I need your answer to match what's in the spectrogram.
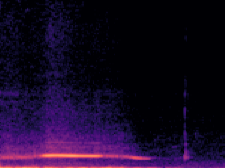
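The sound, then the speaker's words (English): A person whistles a single sustained note, held steady for about a second before sliding slightly downward and fading, with a brief faint chirp after; moderately loud over low background rumble. “You're whistling like...”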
